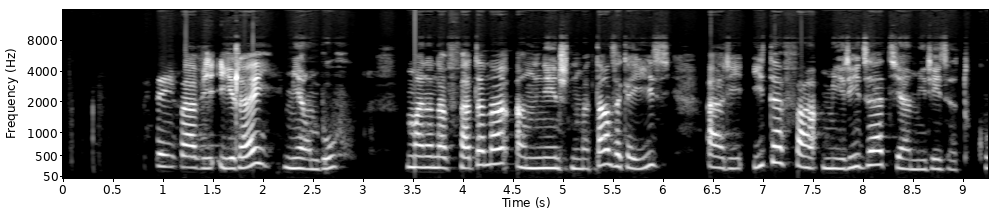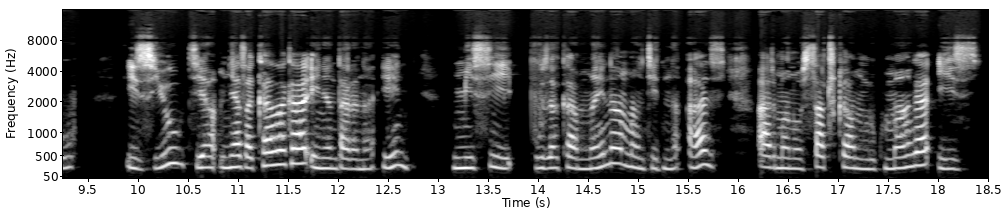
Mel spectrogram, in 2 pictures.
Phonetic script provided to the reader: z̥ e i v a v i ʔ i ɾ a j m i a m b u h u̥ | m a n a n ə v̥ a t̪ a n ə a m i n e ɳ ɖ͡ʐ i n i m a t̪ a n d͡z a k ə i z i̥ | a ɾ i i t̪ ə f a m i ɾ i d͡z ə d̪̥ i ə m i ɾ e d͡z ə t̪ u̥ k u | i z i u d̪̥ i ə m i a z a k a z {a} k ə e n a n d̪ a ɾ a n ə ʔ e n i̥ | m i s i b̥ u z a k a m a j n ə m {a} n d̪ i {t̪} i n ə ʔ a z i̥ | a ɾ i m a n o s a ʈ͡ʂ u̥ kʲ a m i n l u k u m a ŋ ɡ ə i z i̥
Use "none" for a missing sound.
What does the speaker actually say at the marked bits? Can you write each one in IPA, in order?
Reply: a, a, d̪

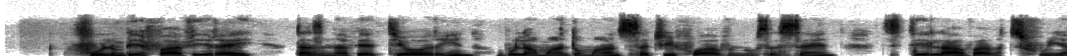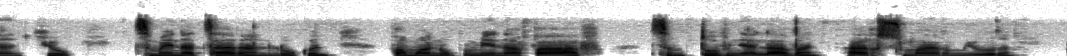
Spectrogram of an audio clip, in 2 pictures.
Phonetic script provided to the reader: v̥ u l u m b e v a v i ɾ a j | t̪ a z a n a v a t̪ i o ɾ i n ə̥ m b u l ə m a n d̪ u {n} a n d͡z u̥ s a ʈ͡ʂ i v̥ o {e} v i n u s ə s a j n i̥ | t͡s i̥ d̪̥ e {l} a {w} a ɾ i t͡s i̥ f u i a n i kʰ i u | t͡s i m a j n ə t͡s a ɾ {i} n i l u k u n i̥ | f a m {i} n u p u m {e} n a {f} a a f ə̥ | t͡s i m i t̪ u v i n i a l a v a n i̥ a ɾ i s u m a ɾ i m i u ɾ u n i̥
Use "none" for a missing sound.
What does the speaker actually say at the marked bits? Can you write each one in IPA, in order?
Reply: m, a, l, v, a, a, e, f

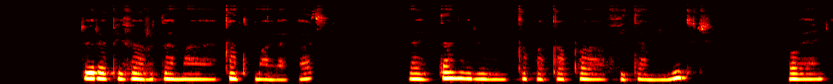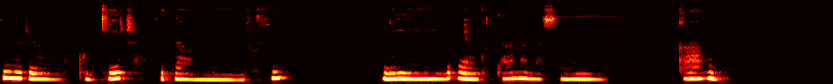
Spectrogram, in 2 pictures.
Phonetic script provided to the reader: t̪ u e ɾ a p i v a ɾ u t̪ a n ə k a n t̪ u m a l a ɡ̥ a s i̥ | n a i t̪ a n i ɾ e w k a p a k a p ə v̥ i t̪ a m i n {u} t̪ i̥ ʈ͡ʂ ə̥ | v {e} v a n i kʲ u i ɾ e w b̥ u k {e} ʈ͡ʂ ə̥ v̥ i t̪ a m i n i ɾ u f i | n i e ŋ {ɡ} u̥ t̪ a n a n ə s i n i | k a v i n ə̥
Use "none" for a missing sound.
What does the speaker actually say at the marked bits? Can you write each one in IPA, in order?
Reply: u, a, e, ɡ

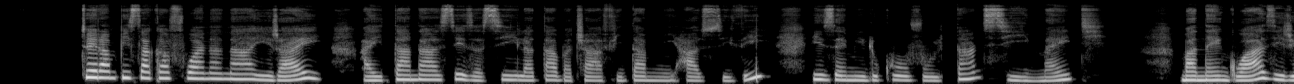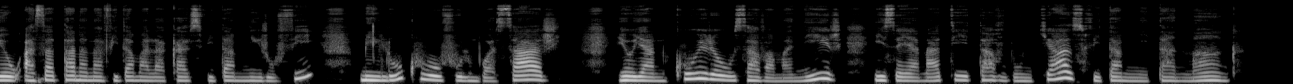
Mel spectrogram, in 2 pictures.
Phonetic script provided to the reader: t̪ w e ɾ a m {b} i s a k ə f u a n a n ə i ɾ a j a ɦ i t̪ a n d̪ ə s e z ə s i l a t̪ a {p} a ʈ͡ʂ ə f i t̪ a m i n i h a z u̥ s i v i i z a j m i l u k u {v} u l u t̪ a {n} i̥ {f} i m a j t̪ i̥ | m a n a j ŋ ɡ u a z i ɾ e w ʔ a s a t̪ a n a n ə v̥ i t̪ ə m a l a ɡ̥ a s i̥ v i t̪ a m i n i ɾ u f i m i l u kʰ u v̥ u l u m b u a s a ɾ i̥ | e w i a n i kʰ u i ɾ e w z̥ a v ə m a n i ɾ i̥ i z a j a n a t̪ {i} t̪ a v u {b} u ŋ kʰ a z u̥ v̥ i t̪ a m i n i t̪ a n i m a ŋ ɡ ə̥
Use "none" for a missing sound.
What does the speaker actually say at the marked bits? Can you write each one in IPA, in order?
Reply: p, b, v, n, s, i, b

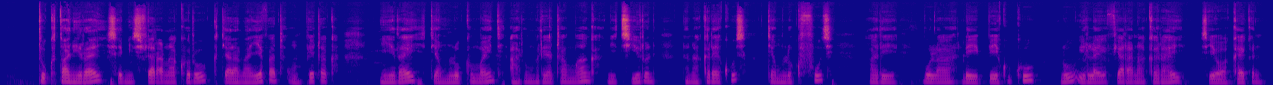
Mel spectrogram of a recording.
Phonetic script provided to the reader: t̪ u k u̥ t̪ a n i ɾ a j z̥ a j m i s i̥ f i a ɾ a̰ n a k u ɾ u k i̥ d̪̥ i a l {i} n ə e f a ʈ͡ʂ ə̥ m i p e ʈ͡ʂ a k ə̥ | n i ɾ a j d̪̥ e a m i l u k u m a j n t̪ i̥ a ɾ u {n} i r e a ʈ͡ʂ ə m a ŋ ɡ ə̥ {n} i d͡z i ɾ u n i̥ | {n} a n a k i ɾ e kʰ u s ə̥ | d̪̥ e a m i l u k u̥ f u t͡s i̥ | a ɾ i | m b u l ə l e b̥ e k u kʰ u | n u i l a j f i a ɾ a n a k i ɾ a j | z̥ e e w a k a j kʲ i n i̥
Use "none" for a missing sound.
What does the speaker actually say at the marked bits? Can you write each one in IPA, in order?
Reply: a, m, n, n

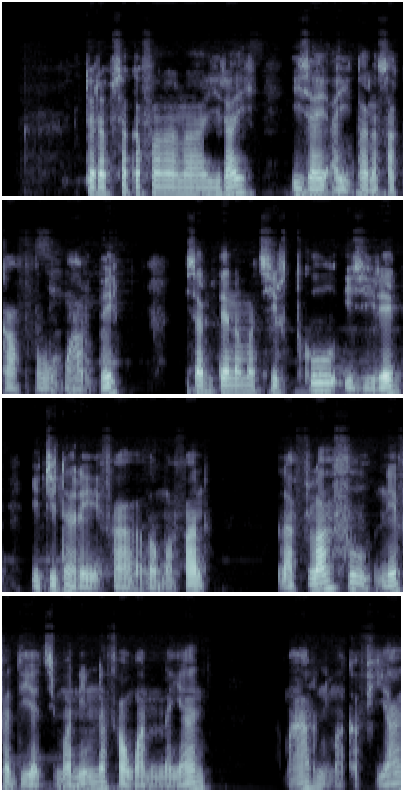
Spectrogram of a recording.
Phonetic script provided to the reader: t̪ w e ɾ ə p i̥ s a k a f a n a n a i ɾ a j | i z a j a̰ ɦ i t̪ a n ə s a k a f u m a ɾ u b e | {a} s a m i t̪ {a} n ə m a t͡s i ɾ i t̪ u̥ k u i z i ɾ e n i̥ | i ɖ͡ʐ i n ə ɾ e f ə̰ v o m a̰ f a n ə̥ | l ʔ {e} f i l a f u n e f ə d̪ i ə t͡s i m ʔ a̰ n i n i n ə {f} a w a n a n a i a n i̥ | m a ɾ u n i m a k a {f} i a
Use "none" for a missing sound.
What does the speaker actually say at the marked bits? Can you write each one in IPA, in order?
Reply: i, e, a, f, f

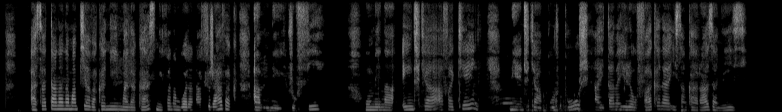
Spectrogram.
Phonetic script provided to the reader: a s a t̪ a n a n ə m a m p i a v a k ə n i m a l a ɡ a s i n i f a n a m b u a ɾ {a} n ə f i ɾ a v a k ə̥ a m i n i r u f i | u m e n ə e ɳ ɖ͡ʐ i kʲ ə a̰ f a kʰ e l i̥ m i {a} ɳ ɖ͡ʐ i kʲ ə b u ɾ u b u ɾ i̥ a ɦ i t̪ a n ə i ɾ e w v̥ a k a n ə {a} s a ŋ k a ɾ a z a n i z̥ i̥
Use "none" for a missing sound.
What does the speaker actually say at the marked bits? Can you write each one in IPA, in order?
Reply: a, e, i

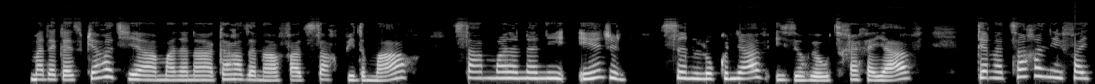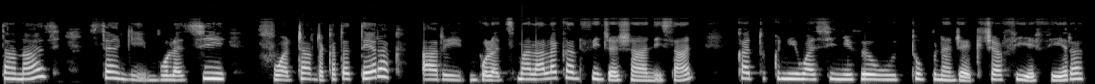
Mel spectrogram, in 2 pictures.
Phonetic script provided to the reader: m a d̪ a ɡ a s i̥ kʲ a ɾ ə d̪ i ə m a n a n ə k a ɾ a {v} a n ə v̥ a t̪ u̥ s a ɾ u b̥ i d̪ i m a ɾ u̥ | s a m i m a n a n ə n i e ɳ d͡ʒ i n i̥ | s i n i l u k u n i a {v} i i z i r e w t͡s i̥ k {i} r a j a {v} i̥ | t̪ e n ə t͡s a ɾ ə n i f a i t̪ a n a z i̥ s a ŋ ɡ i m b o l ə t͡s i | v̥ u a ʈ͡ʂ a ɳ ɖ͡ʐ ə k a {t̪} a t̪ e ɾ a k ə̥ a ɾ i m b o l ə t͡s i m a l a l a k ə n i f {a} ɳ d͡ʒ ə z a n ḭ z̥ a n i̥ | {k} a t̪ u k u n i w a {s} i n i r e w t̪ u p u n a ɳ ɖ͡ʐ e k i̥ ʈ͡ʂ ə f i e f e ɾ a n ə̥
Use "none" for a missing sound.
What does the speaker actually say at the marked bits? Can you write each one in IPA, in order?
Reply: z, v, a, v, t̪, i, k, s

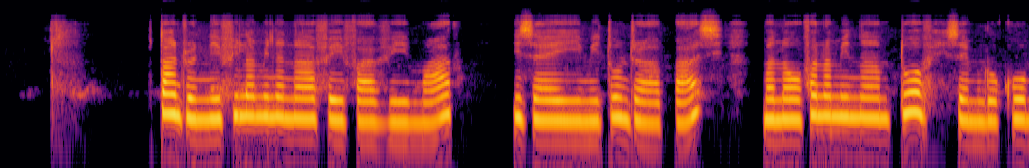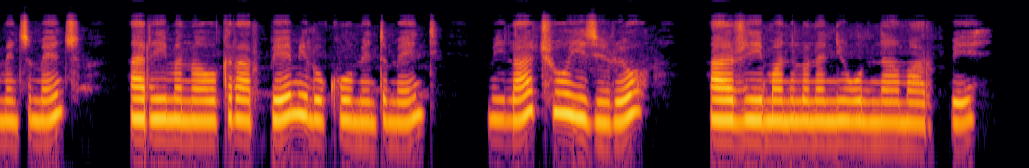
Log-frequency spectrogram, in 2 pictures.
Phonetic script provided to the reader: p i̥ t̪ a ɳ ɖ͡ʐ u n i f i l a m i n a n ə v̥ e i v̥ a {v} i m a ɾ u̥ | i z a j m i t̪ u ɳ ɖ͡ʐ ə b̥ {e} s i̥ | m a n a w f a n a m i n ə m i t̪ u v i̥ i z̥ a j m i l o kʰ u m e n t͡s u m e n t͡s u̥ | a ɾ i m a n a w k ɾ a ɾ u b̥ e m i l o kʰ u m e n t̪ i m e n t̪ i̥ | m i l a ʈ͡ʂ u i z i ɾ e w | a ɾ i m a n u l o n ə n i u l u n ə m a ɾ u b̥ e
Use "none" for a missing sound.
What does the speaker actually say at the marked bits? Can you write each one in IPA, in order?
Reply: v, a

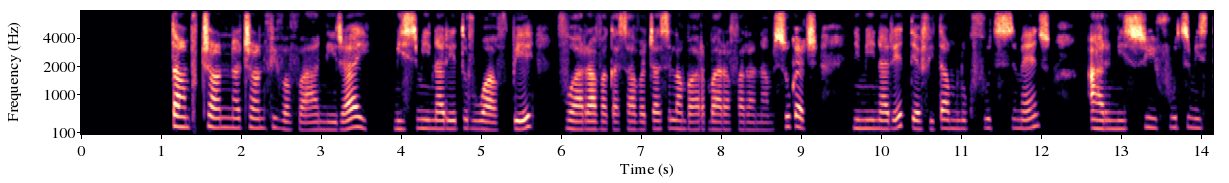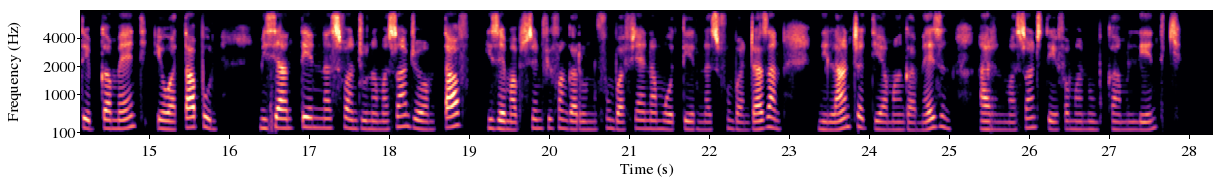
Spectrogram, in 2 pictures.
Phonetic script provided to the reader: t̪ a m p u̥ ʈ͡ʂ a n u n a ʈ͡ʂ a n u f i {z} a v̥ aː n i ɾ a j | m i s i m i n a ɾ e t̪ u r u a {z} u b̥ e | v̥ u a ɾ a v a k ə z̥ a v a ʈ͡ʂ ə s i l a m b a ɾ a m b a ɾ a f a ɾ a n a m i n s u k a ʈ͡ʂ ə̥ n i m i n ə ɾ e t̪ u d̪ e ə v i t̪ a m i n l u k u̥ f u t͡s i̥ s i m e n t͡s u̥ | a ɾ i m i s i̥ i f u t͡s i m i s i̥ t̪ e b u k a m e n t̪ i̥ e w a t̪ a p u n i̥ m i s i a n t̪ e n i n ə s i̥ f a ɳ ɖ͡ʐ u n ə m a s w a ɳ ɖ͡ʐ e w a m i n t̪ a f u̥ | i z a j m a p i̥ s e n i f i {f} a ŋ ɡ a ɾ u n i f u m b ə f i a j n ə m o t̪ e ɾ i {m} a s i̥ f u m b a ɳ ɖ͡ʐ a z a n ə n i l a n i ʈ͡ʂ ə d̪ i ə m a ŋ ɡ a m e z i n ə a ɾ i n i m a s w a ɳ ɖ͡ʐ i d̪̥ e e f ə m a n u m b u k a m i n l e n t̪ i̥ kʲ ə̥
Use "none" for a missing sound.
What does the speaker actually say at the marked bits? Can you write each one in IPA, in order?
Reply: v, v, f, n

